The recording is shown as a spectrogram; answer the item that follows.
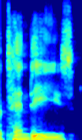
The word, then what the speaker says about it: attendee: 20, the presentation on economic theory was so boring that several attendees left early. Did you catch that words in English that end in EE? The stress is on the final syllable.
